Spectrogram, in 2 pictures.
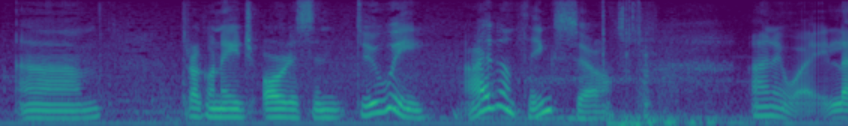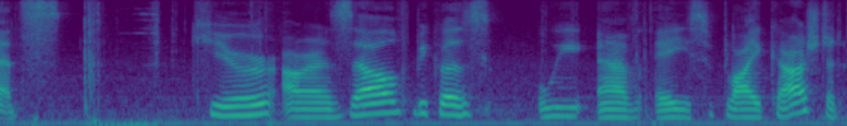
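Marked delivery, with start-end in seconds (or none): none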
